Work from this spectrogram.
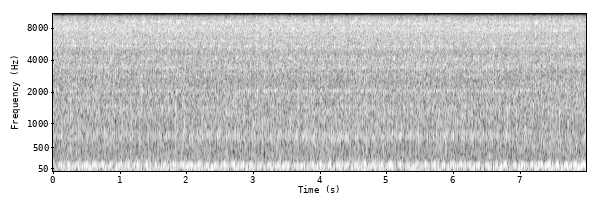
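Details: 1991 VW Vanagon Carat right after a cold start: lumpy, uneven idle wavering instead of settling, jumping 600–1000 rpm, with black watery soot at start; running rich, cause not yet found.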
